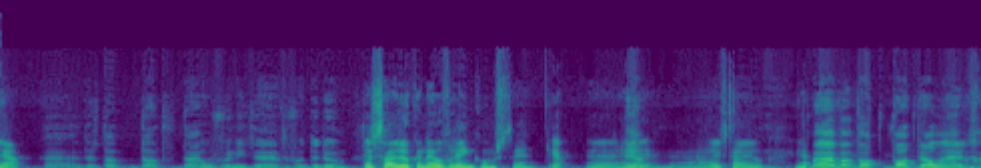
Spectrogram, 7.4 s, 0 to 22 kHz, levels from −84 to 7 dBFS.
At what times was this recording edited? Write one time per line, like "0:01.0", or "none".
0:02.1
